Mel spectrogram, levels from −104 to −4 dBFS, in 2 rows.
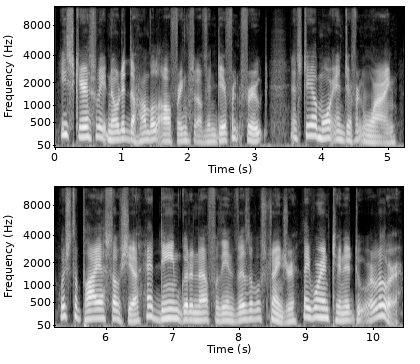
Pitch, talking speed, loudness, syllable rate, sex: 145 Hz, 180 wpm, -18 LUFS, 5.6 syllables/s, male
